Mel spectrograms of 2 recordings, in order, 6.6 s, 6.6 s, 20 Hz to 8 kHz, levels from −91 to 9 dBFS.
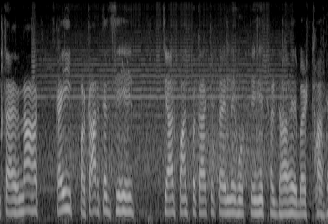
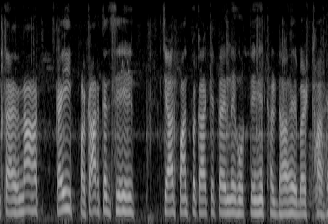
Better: second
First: background sound (Trumpet + Train); 15 dB below the speech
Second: none

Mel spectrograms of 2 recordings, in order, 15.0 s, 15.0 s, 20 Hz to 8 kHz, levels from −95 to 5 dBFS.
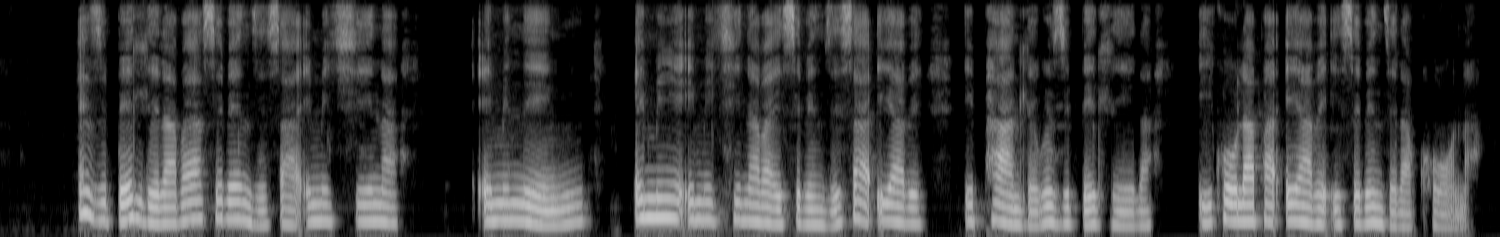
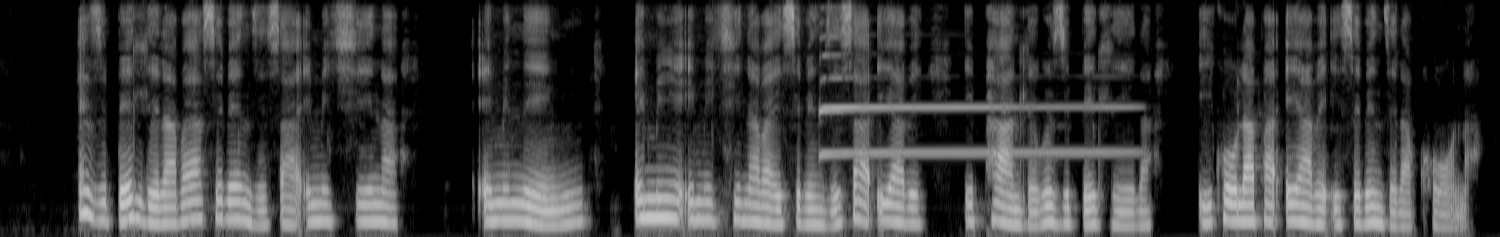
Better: first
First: none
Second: background sound (Wind instrument, woodwind instrument); 13 dB below the speech

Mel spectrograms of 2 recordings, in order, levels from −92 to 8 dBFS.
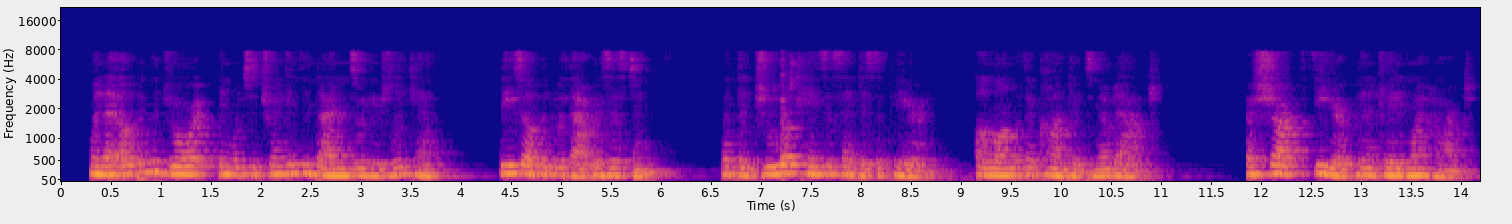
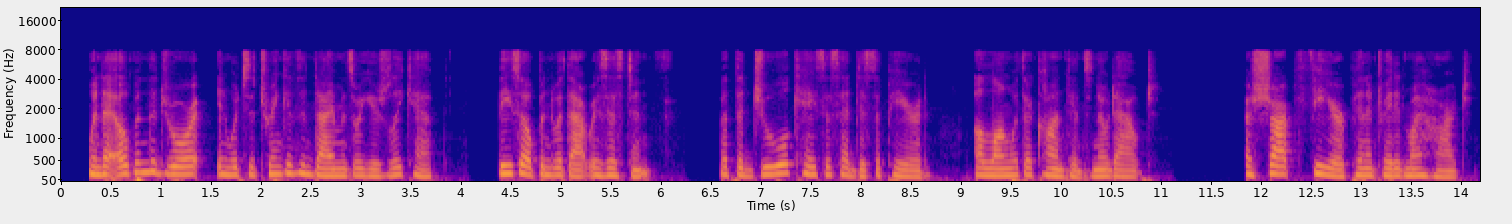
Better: second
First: noise reduction (neural separator model SepFormer DNS4)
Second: none

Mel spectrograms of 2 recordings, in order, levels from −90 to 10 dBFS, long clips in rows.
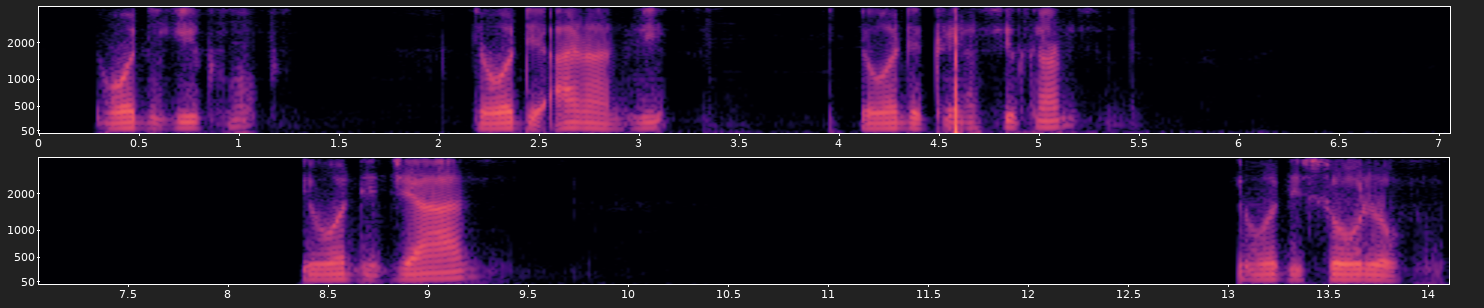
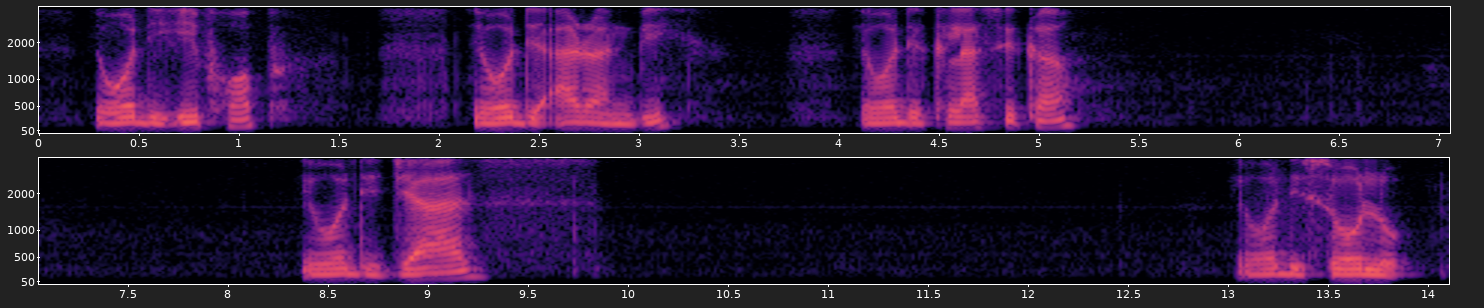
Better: second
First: noise reduction (neural separator model SepFormer WHAMR!)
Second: none

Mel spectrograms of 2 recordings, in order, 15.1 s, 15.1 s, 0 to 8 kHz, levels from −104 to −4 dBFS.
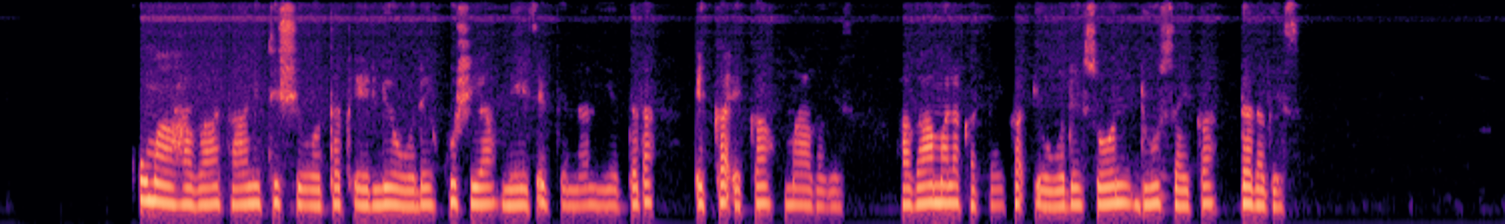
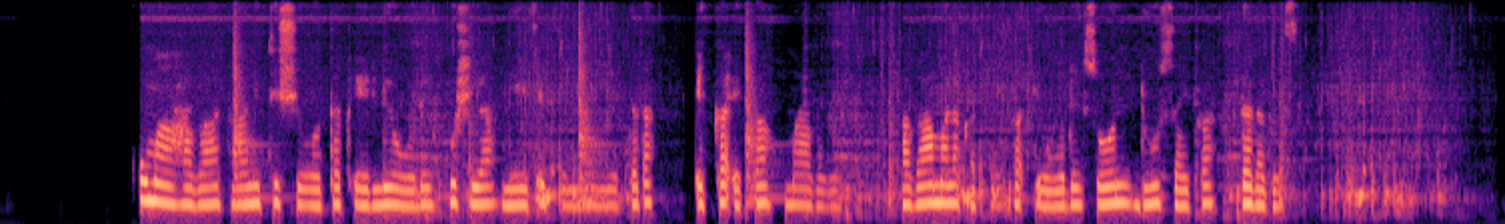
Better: first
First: none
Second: background sound (Snare drum + Toilet flush); 13 dB below the speech

